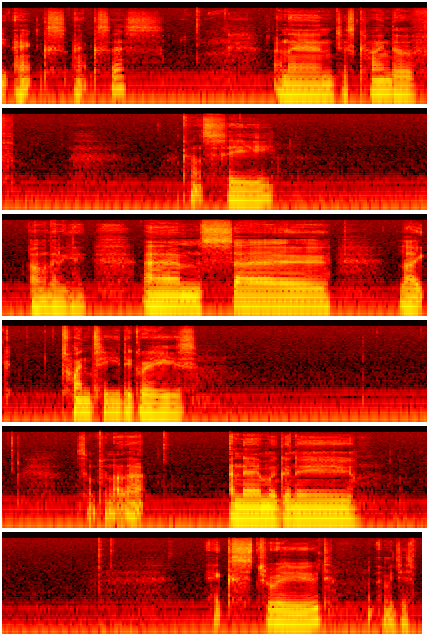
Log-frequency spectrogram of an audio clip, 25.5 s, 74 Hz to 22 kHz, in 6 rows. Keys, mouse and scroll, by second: 1.9-18.7 drag, 22.1 click, 22.8-24.4 middle drag, 25.3-25.4 drag.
